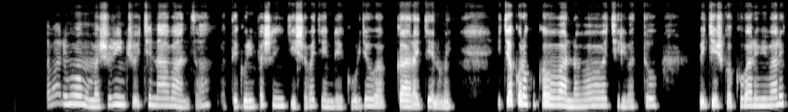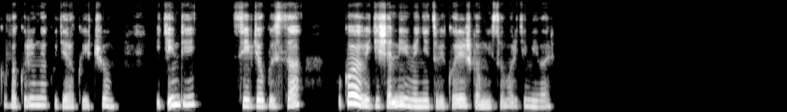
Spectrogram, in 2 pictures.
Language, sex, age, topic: Kinyarwanda, female, 25-35, education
